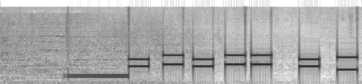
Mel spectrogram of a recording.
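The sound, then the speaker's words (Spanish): A phone number is dialed: a steady dial tone gives way to seven quick touch-tone beeps, each a short two-note electronic chirp in an uneven rhythm, clear and without any voices. “Vamos a marcarle a Neto.”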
